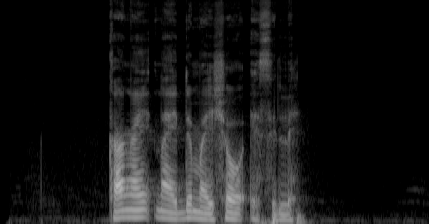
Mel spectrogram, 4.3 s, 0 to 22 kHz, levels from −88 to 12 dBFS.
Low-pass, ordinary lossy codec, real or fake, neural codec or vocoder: none; none; real; none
